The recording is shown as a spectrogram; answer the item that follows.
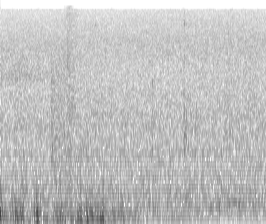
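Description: Steady hiss of recording background noise, with a few low thumps in the first second.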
